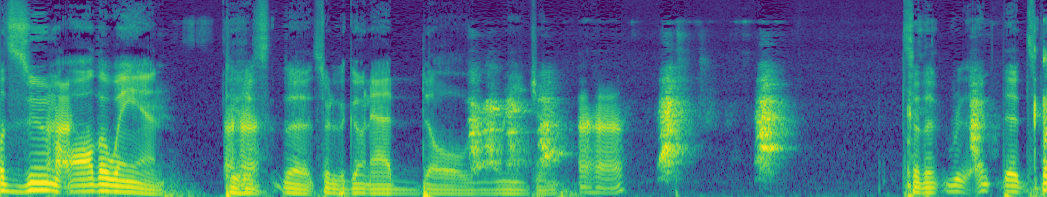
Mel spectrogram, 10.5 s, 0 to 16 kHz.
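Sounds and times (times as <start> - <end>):
speech: 0.0 - 6.3, 9.1 - 10.4
dog barking: 4.7 - 5.7, 6.6 - 8.0, 9.7 - 10.0.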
